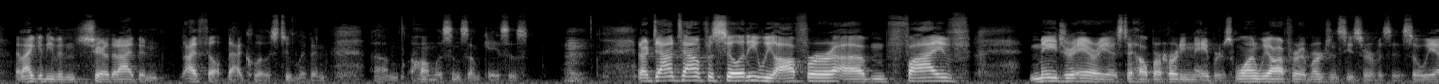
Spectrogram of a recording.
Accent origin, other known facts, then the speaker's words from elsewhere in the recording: San Marcos, California, United States; now in Vista, United States; I was brought up here in San Marcos in North County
